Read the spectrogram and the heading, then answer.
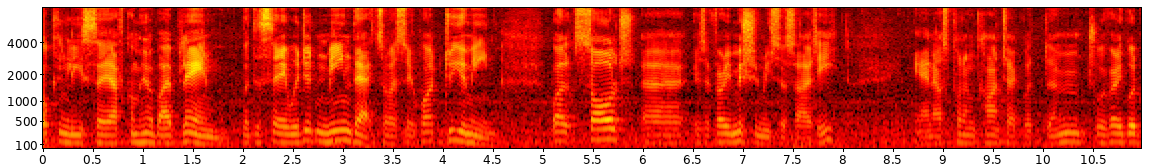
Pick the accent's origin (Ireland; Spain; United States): Ireland; Connacht; I come from Midwest of Ireland, County Mayo, close to Knock Shrine in Croagh-Patrick.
